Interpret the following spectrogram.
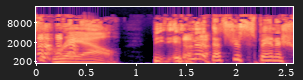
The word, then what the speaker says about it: Real: I love that they pronounce it Real.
